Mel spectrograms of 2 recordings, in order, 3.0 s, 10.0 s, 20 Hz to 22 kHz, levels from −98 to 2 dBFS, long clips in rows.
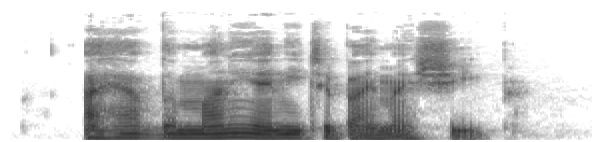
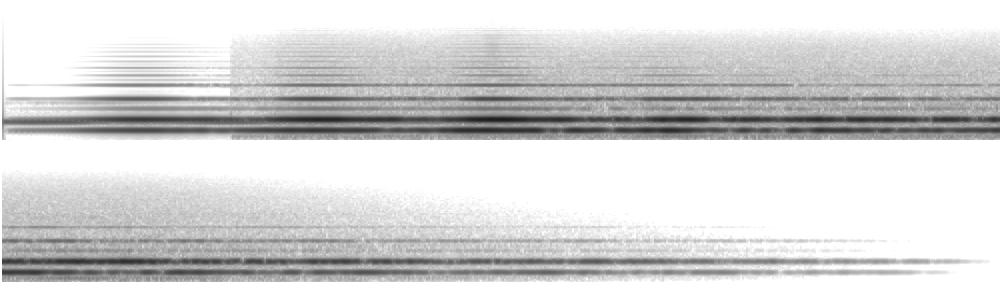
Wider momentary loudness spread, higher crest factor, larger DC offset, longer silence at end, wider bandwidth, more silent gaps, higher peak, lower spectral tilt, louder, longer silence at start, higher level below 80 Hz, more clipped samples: second, 8 LU vs 22 LU; about the same, 20 dB vs 16 dB; neither; second, 0.55 s vs 1.45 s; first, 12 kHz vs 4.6 kHz; neither; first, -2 dBFS vs -6 dBFS; second, -6 dB/octave vs -8 dB/octave; about the same, -21 LUFS vs -20 LUFS; first, 0.4 s vs 0 s; first, -54 dBFS vs -74 dBFS; neither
